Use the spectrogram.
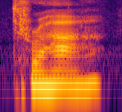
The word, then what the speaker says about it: Troyes: And if I didn't sound pretentious enough, I'm going to pronounce that team again. It's Troyes.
